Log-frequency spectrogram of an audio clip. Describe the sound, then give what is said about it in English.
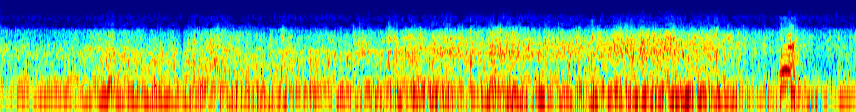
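A piston-engine aircraft drones steadily as it comes in to land, a broad rumbling roar over a low humming tone, with a brief louder thump near the end. “Hold it. Piston engines. There it is.”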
